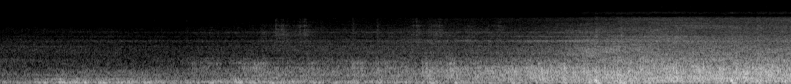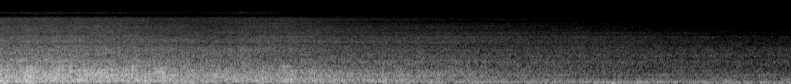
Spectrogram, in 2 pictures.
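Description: Class 150 Sprinter diesel multiple unit running past on the line: engine and wheel noise build, are loudest about six to nine seconds in as the train passes close, then fade as it moves away.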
